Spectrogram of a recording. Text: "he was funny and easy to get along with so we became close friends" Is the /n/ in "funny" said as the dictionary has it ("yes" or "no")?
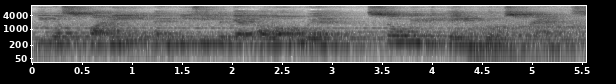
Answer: no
